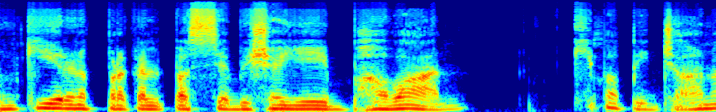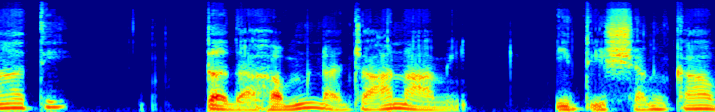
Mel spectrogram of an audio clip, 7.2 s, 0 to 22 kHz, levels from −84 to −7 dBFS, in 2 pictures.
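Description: Throughout the speech, the sound has a rough, grainy texture, with fine noise riding on voiced tones instead of clean harmonics. This is likely Opus compression in its music-style mode at a low bitrate, one that fits about 24 kbps. The encoder keeps each band's energy but fills starved bands with folded or noisy content, so the damage is plainly audible. Unlike MP3 artefacts there is less swirling and fewer watery holes, and the full bandwidth stays open, reaching up to 20.4 kHz.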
